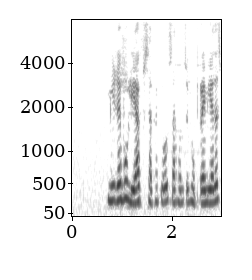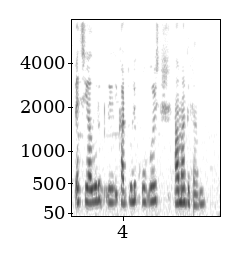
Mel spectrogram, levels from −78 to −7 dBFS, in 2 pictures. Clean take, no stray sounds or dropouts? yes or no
no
